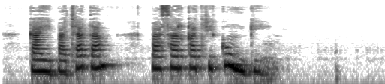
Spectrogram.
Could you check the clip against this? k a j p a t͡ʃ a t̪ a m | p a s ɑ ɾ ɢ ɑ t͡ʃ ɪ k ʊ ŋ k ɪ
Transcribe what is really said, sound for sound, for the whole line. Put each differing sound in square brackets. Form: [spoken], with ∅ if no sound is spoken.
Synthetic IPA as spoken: k a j p a t͡ʃ a t̪ a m | p a s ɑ ɾ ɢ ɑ t͡ʃ ɪ k ʊ ŋ k ɪ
